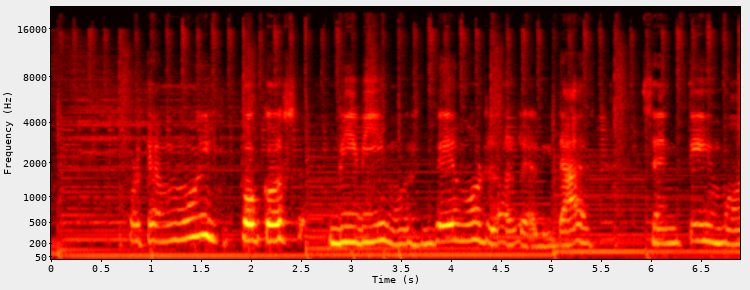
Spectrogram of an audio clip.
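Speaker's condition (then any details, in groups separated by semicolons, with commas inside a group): Cerebral palsy from birth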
